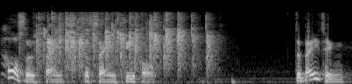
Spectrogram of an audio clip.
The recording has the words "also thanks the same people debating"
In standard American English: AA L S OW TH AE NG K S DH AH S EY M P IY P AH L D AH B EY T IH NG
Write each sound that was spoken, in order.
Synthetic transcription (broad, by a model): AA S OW F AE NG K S DH AH S EY M P IY P AH L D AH B EY T IH NG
